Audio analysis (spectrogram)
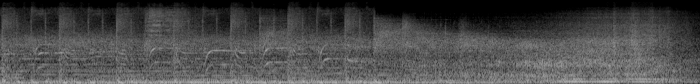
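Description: A 2014 Renault Duster AWD driving hard with oversteer and throttle play, engine drone and road noise loud and steady throughout, with faint chirping tones over the first half.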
